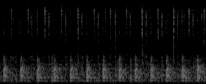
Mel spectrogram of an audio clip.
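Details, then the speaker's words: 1914 Ernst Plank 114/1 vertical steam engine after running gear rebuild (crank web): light quick knock each revolution still present but much quieter than before. "you can hear the knocking is still there try and fix that with but it's a lot quieter now than it was before"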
